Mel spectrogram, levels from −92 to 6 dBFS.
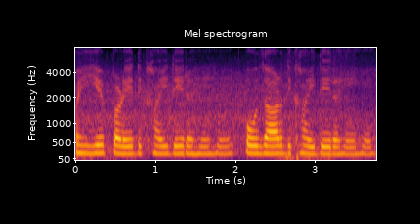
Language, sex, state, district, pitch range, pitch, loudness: Hindi, female, Chhattisgarh, Raigarh, 190-200 Hz, 195 Hz, -17 LUFS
